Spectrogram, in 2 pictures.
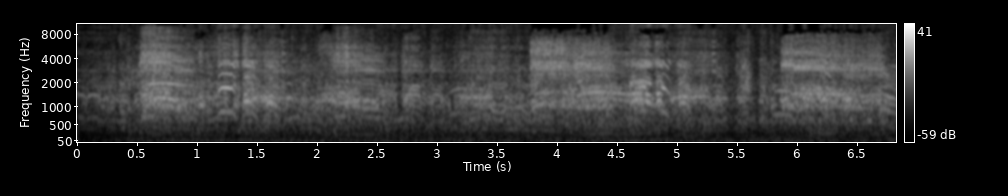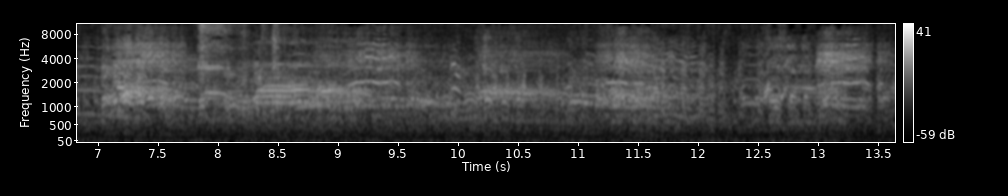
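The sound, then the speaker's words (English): Loud, continuous honking of a flock of greylag geese (Anser anser), many harsh nasal calls overlapping in a dense chorus, with no pauses across the whole stretch. “It's the gray-lag goose, Anser anser. This species is the ancestor of our domestic goose.”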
